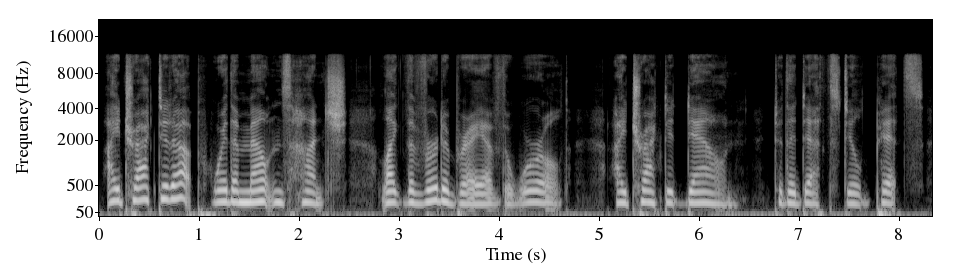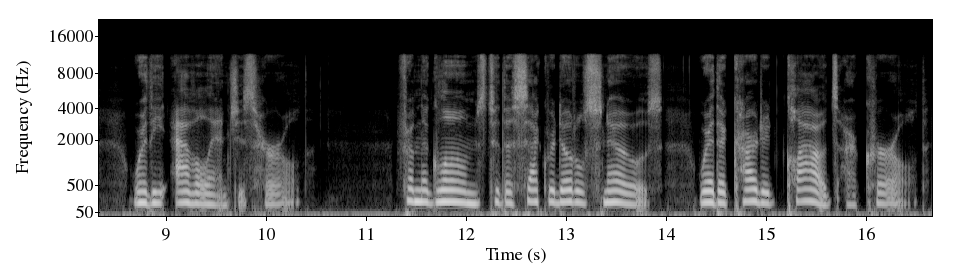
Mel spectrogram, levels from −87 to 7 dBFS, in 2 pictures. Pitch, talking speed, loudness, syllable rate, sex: 190 Hz, 150 wpm, -19 LUFS, 4.3 syllables/s, female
